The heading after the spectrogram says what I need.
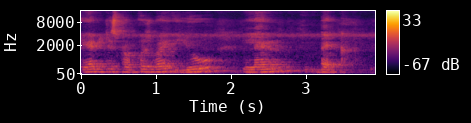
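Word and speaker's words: Uhlenbeck: Alright, and it is proposed by U. Len Beck. So silent, H is silent. U. Len Beck it is, and Gauss-Smith.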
